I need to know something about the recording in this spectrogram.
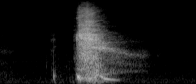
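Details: Induced sneezing by a female recovering from a cold: a brief catch of breath, then one sharp, explosive sneeze.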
